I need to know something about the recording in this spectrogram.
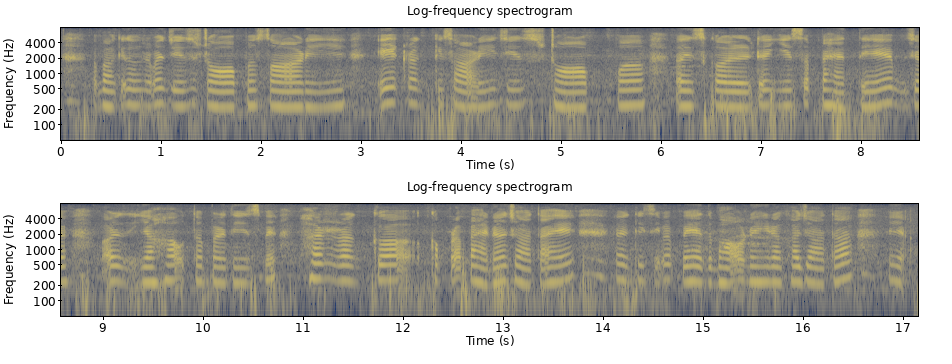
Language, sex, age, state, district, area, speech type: Urdu, female, 18-30, Uttar Pradesh, Gautam Buddha Nagar, urban, spontaneous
